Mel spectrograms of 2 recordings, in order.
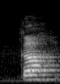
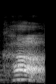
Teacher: थोड़ा अधिक मतलब वायु का संवेग हुआ, थोड़ा अधिक समय लगा उसको बोलने में, तो ये हो गया अल्प प्राण, ये हो गया महाप्राण।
